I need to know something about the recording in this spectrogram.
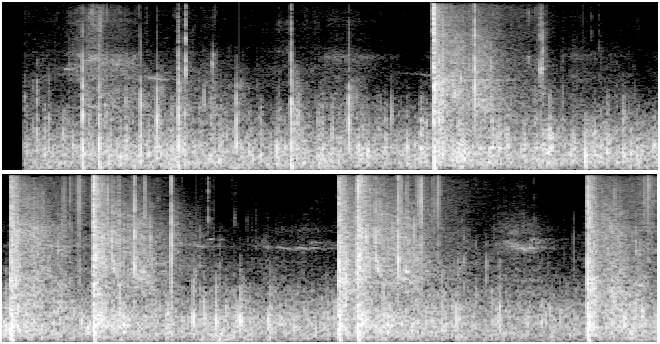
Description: Wind is blowing and several short sharp bursts go off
